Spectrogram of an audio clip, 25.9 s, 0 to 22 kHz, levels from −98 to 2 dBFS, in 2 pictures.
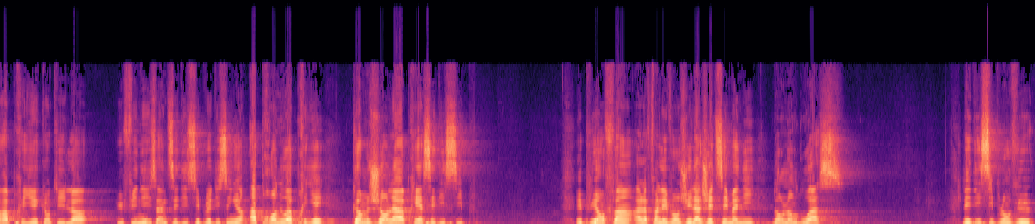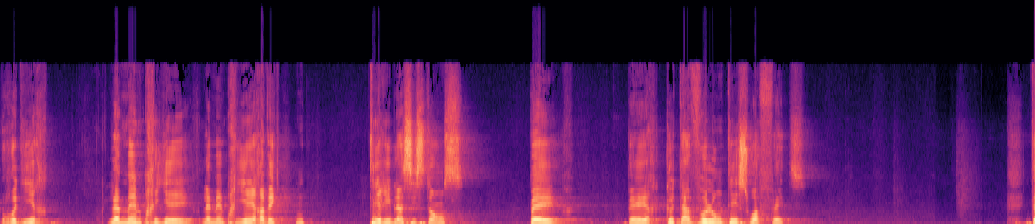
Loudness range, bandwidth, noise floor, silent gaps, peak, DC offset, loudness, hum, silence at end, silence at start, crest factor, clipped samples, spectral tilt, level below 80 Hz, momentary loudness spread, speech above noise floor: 4 LU; 16.5 kHz; -56 dBFS; none; 0 dBFS; under 0.1%; -13 LUFS; none; 0 s; 0 s; 14 dB; 0.2%; -4 dB/octave; -26 dBFS; 12 LU; 43 dB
